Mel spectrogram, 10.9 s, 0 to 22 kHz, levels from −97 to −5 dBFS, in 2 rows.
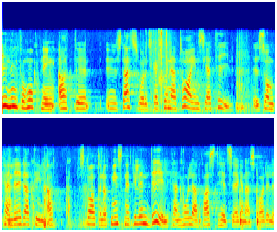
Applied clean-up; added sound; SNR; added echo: none; Chewing, mastication; 14 dB; none.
